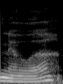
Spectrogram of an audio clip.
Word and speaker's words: Noa: Her name is Noah, and it's the female version of the male Noah, so it's spelled N-O-A.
